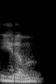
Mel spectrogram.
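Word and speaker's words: EADM: and decision-making edom e-a-d-m and is pronounced edom like the cheese so the initial bureaucratic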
